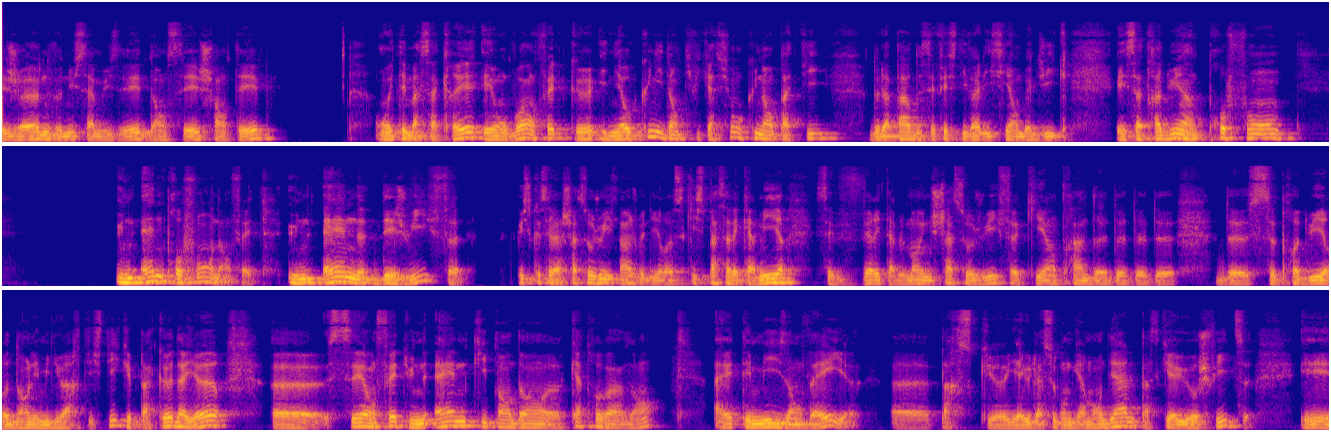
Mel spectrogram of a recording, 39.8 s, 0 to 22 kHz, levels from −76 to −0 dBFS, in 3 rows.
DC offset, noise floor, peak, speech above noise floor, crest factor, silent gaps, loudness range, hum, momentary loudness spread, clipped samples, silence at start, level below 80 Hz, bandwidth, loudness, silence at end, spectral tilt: under 0.1%; -79 dBFS; 0 dBFS; 62 dB; 18 dB; none; 4 LU; none; 12 LU; under 0.1%; 0 s; -38 dBFS; 12.5 kHz; -18 LUFS; 0 s; -7.5 dB/octave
